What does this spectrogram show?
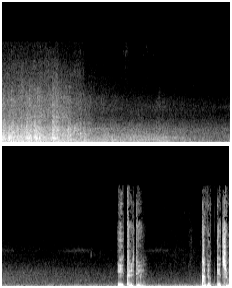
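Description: A steady rumbling of a train on rails, heard aboard, that fades to a low drone, then sharp, loud metallic clatters burst in near the end.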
